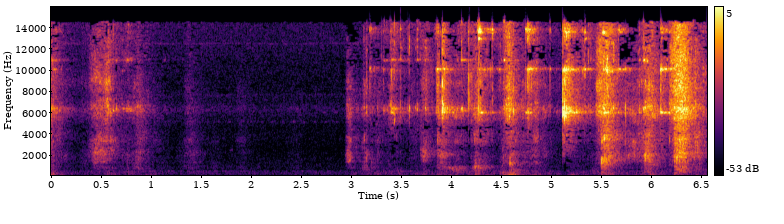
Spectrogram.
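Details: Benny and Lilly, two dogs going crazy again: after a quieter opening with faint scuffs, a run of high yips and whimpering bursts breaks out and repeats rapidly. A voice follows afterward.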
